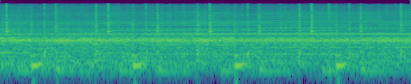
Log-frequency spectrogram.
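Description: Ambient electronic music played live on synthesizer keyboards: a soft low beat about once a second under a steady sustained pad, with light ticking percussion on top.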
